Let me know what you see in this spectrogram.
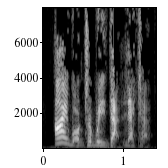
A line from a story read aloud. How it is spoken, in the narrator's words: he said loudly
